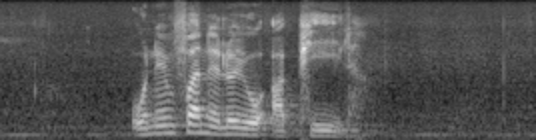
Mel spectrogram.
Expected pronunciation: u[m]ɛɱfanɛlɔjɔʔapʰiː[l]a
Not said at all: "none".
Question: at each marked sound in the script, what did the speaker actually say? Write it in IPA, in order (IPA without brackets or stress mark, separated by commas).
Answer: n, l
